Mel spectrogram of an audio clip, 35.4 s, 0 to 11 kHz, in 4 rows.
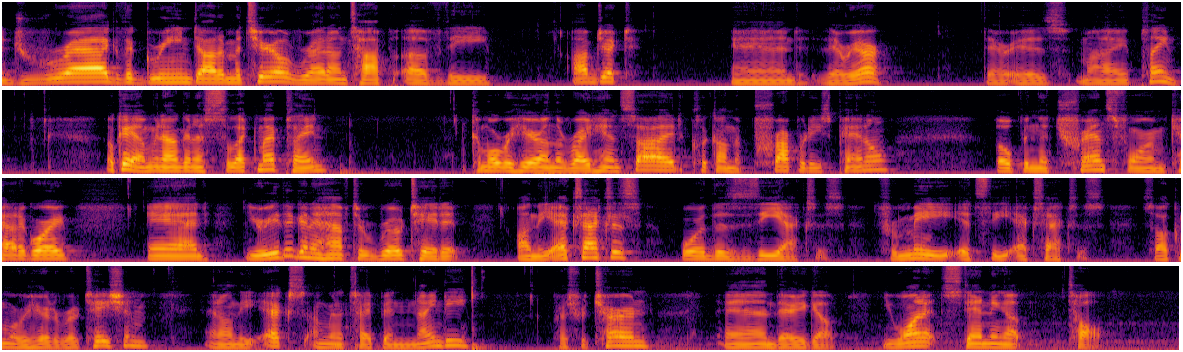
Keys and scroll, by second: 28.7-29.6 typing, 30.0 Return.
